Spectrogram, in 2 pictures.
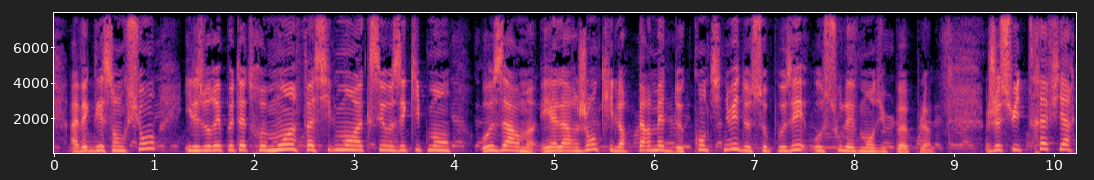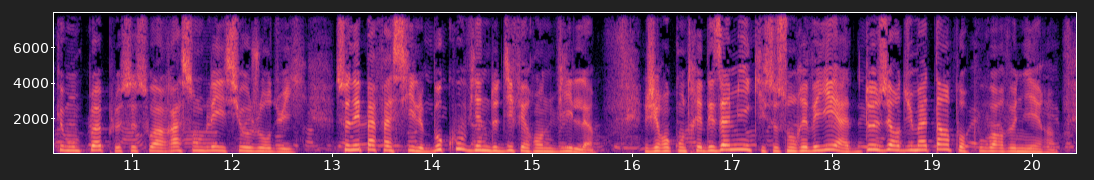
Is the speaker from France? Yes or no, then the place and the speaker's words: no; Iran; moved away; mon pays, l'Iran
